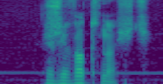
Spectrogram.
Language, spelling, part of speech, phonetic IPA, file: Polish, żywotność, noun, [ʒɨˈvɔtnɔɕt͡ɕ], Pl-żywotność.ogg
